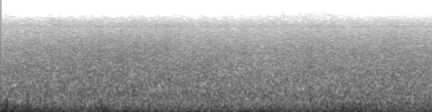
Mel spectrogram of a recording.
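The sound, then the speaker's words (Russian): Cold wind blowing outdoors, heard as a steady, loud low rumble of gusting air buffeting the microphone, continuous for the whole moment with no voices. “А вот ветер по-зимнему холодный.”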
